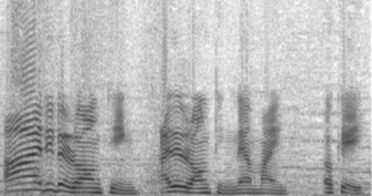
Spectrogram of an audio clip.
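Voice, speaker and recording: A young man with a high, bright voice and an Indian Bengali accent chats casually over a video game. He rambles, hesitates and repeats himself as he streams, with faint music behind him. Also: sing-song, fast. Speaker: livestreamer, VTuber. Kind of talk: casual gameplay commentary.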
